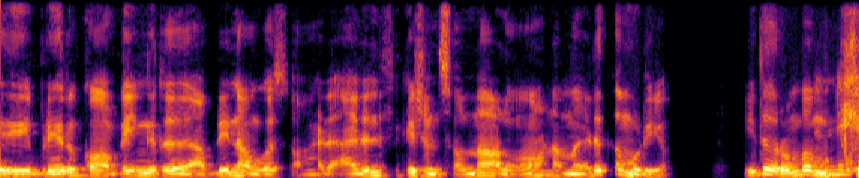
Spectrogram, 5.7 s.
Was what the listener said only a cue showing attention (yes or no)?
yes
